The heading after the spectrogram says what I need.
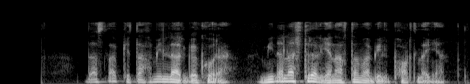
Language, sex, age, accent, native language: Uzbek, male, 18-24, Andijon, Uzbek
